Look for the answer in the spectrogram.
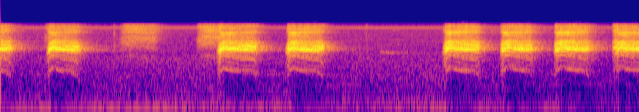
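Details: Crows cawing in sunshine early on a June afternoon, with harsh, rasping caws delivered in bursts of two to four, separated by short pauses, about a dozen calls in all.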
